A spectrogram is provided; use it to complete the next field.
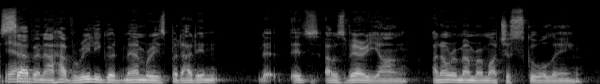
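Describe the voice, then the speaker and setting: A man talks at a fairly quick pace in a very deep, low pitch, his tone dark and mellow and his intonation fairly even. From Iran (Tehran), raised in USA from age 7. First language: Farsi. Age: 40s. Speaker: company founder and CEO. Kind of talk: interview conversation. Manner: halting, many restarts.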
